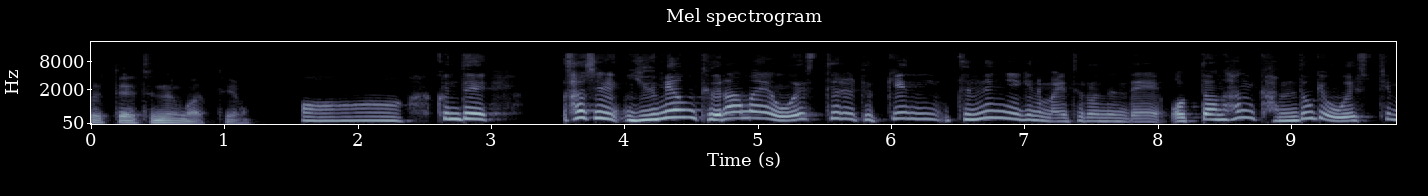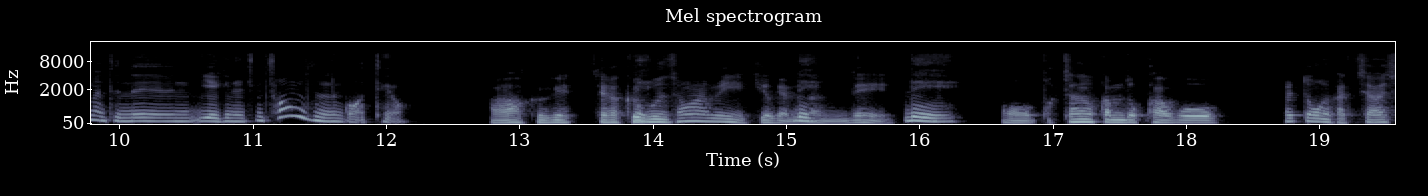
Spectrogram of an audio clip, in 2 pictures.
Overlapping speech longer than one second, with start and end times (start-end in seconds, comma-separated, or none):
none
